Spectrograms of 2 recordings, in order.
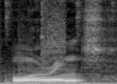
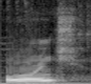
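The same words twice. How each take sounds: First: The word is split into clearly separate syllables. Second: The word is said quickly as one smooth unit. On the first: "If you enunciate it like more than one syllable" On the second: "you just say orange"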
